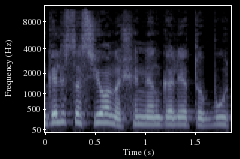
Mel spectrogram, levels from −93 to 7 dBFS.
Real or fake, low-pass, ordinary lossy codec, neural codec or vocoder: real; 10.8 kHz; MP3, 48 kbps; none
